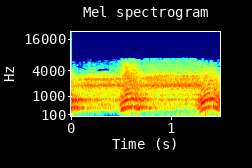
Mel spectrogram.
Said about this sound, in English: It's Yukon King, swiftest and strongest lead dog of the Northwest, breaking the trail for Sergeant Preston of the Northwest Mounted Police in his relentless pursuit of lawbreakers.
